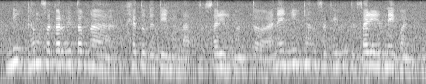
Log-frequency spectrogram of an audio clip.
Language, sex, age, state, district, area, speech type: Maithili, female, 30-45, Bihar, Supaul, rural, spontaneous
